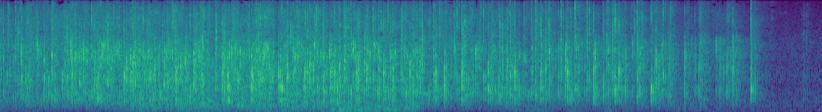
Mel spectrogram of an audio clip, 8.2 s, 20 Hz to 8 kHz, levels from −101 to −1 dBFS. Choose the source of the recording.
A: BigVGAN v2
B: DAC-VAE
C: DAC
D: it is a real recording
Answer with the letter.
D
